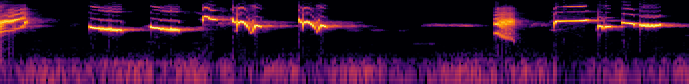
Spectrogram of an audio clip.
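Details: Magpie-robin (kacer) singing in captivity to prompt other birds to sing: clear whistled slurred notes and sharp harsh bursts in quick phrases, with a short pause mid-way.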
